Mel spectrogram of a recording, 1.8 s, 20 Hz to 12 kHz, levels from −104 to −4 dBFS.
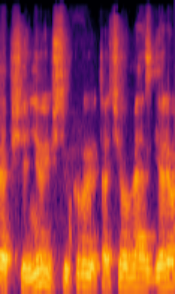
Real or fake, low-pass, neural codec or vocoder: real; 10.8 kHz; none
